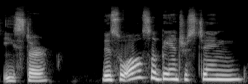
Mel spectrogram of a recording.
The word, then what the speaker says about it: Ishtar: Also, if you know the mythology behind Lilith/Ishtar, which is actually pronounced Easter.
